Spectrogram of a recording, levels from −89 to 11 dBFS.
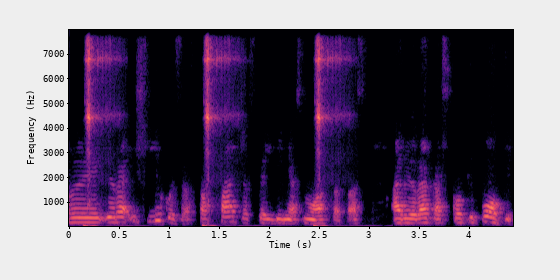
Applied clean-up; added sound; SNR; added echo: none; Rattle; 3 dB; none.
